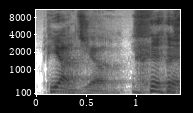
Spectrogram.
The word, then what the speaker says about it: Piaggio: Here's how you pronounce the Piaggio. Piaggio.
